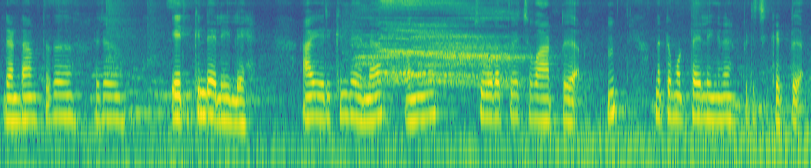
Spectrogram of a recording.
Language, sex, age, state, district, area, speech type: Malayalam, female, 60+, Kerala, Kollam, rural, spontaneous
